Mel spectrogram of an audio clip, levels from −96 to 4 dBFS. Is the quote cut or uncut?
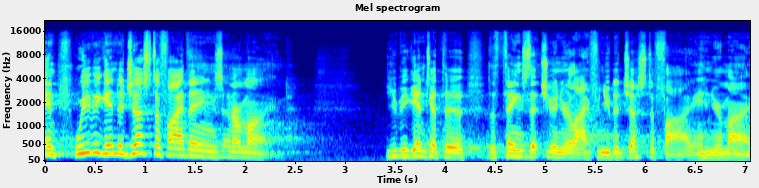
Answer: cut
